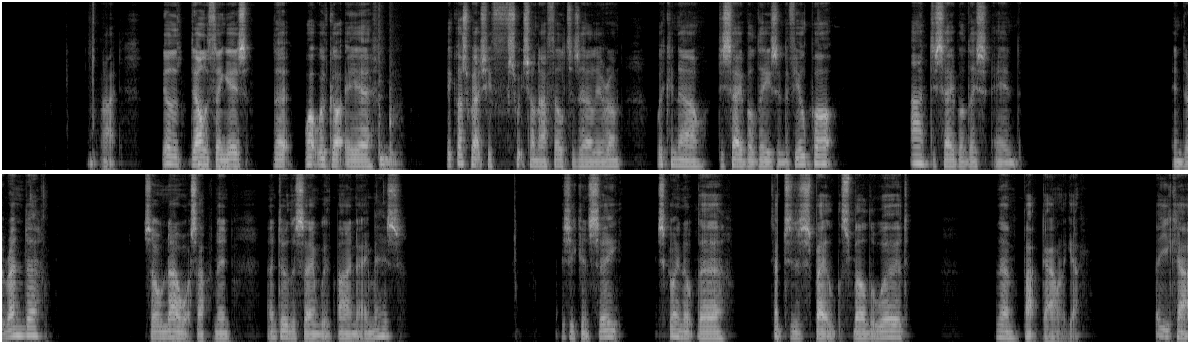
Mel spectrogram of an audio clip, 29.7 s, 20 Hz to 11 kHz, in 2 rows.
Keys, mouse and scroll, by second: 1.0 space, 3.4-8.5 drag, 10.2-15.3 drag, 15.4-19.6 drag, 20.2 click, 21.3 space.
